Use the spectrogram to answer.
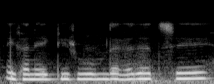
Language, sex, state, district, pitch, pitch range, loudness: Bengali, female, West Bengal, Cooch Behar, 245 Hz, 240-260 Hz, -12 LUFS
